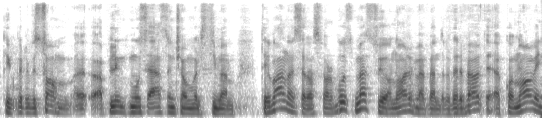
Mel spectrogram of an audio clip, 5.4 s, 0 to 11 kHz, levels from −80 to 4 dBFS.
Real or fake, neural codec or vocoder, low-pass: fake; codec, 16 kHz in and 24 kHz out, 2.2 kbps, FireRedTTS-2 codec; 9.9 kHz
